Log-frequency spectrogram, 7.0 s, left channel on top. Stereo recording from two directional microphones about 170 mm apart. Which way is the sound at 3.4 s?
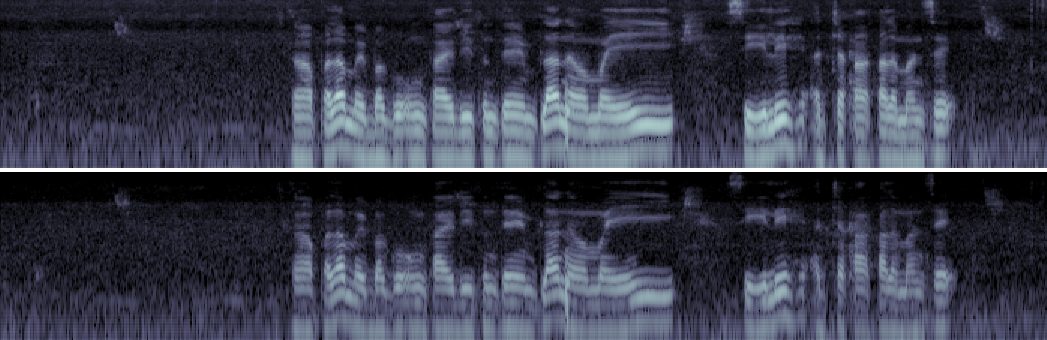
30° left (ahead or behind).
